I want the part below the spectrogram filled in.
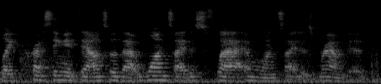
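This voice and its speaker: Noticeable background noise fills the recording. Through it, a woman talks with audible room echo. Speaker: leathercraft maker. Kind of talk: casual chat. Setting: workshop live stream.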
